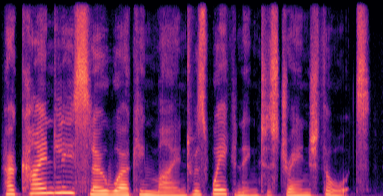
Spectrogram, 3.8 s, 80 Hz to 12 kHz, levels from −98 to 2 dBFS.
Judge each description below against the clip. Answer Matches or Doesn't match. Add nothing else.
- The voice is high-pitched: Matches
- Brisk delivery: Doesn't match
